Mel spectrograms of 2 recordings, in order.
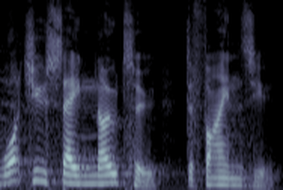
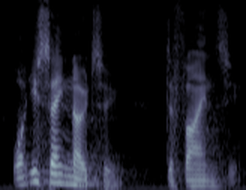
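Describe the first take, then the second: First: Slow, deliberate slogan delivery; measured statement, falling at the end; slow declaration. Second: Quieter, dropping low on "defines you"; hushed echo, pause before "defines you"; softer repeat. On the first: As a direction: quote it slowly at normal volume. First delivery of quoted ad slogan. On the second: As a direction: let the slogan sink down softly. Slogan repeated for effect. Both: Retold or imitated.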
